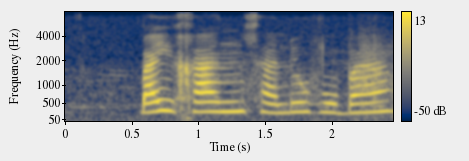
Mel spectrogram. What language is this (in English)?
Southern Sotho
